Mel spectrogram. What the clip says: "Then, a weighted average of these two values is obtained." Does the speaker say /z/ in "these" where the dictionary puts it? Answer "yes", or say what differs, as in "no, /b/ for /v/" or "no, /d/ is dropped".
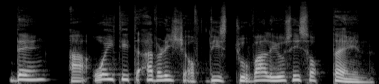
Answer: no, /s/ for /z/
